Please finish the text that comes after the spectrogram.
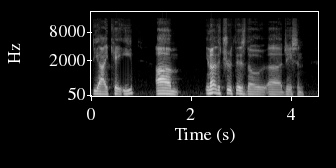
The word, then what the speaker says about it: Dyke: His last name is pronounced Dike.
